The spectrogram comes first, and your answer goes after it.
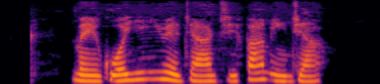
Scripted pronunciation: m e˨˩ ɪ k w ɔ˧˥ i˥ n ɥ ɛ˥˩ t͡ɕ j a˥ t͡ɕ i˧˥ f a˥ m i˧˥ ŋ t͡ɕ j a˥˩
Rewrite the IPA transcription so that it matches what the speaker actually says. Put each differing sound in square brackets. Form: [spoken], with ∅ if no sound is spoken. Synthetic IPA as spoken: m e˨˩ ɪ k w ɔ˧˥ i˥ n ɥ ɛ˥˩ t͡ɕ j a˥ t͡ɕ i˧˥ f a˥ m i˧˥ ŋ t͡ɕ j [a˥]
